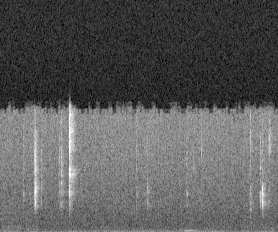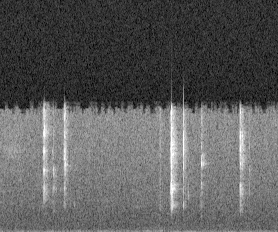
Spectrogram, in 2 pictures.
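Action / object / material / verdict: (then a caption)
scrape / bar of soap / soap / none. A thin blade scratches scoring lines into a solid, hand-sized, pink-and-white striped bar of soap held in the hand. Sparse, short, crisp scratching clicks sound bright and die away almost instantly. They sit over a quiet, steady low background hum.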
